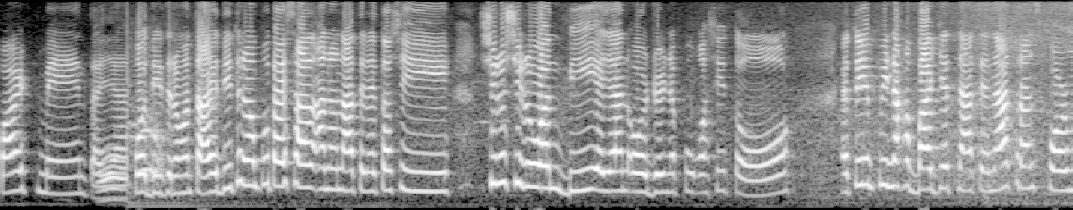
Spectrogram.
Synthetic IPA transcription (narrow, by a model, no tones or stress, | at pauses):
paɹt̪̚mɛnt̪ʔɐjapoʔd̪iːt̪onɐmant̪aːjod̪iːt̪onɐmanpuːt̪aːjosɐʔɐno̞naːt̪ɪnɛt̪o̞si | siːɾosiɾowanbiɐjanʔoɹd̪ɛɹnɐpukɐsɛt̪o̞ | ʔɛt̪ojʊŋpiːnɐkɐbad͡ʒɛt̪̚naːt̪ɪnːɐt̪ɾɐnsfoɹm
